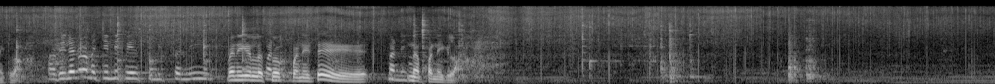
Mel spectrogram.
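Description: Chopped garlic, ginger, celery and rosemary sizzling in hot oil in a frying pan while being stirred with a spatula. Brief pitched sounds come over the first four seconds or so, and a quieter steady sizzle follows.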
